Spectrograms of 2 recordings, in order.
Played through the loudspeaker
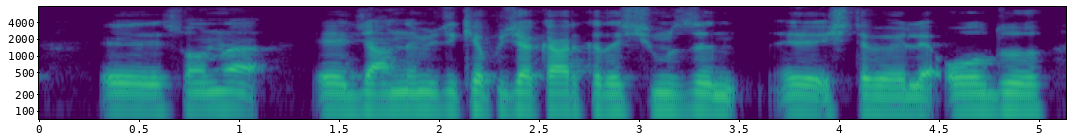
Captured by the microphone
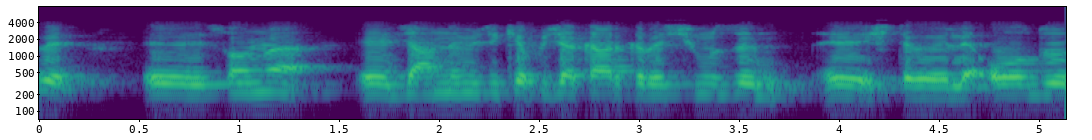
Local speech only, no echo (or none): none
